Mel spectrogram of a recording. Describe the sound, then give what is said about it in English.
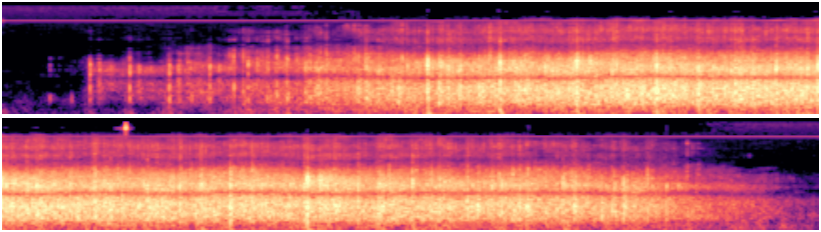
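A large crowd applauds in a church, the clapping swelling quickly into a dense, steady roar of many hands, holding for several seconds, then tapering off. “Stendhal also said you shouldn't clap in church.”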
